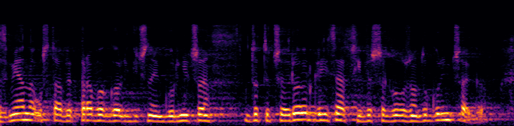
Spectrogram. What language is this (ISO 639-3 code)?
pol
